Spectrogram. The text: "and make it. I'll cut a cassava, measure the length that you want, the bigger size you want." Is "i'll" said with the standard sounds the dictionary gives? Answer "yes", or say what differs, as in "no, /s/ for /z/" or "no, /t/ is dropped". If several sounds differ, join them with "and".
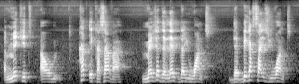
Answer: no, /w/ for /l/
